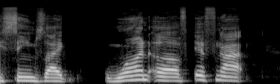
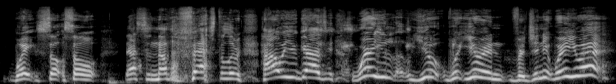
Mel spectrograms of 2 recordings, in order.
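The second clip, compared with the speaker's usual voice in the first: excited; 7 semitones higher than usual. Real, not acted. Host excited by caller's location.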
